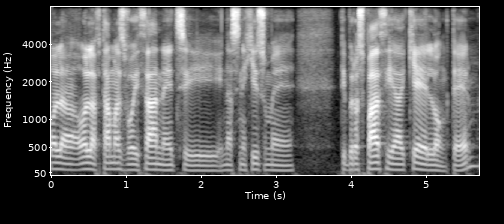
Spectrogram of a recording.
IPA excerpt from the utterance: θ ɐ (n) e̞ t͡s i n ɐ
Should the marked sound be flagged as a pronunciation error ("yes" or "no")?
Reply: no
